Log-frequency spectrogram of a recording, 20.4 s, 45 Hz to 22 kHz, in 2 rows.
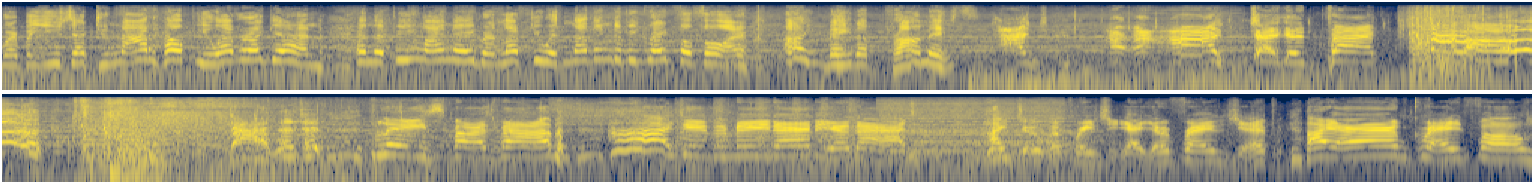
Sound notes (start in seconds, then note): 9.4 screaming; 11.3 stammering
